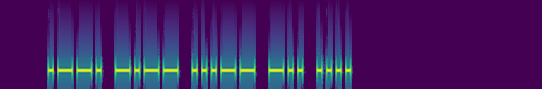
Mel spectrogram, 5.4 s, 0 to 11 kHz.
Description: Morse code, heard as a keyed tone, about 25 wpm, 700 Hz. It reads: PY3DH
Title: DXCC-100 Call Signs - 5 Characters - 25wpm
